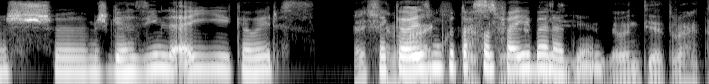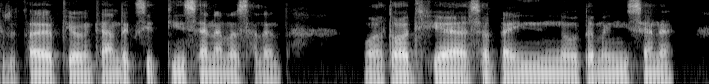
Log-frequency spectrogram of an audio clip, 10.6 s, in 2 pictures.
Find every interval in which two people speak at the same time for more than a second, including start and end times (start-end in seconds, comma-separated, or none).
2.8-4.5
